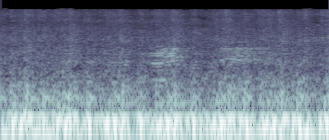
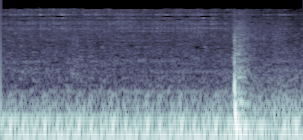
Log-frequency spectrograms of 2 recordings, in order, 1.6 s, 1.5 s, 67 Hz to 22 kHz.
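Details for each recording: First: 1966 Chevrolet C10 LS swap, test fire with Craigslist aftermarket cam reinstalled, before HP Tuners tuning: deep choppy lope at idle with uneven low pulses, no tapping; runs fine and better than stock cam. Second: 1966 Chevrolet C10 LS swap with Craigslist mystery cam, untuned before HP Tuners: deep uneven lumpy idle with a sharp backfire pop, misfiring and running rough, smells rich; cause not confirmed.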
